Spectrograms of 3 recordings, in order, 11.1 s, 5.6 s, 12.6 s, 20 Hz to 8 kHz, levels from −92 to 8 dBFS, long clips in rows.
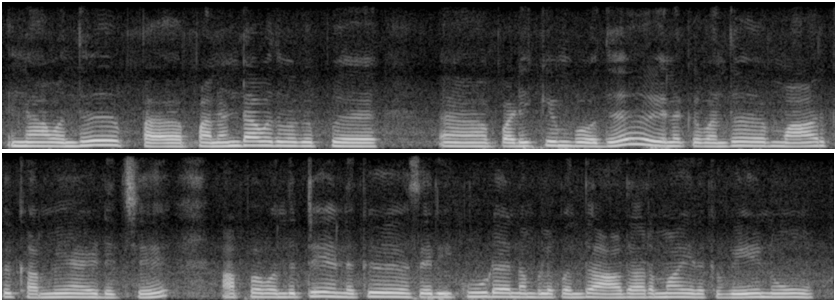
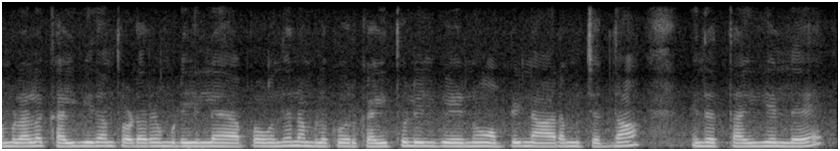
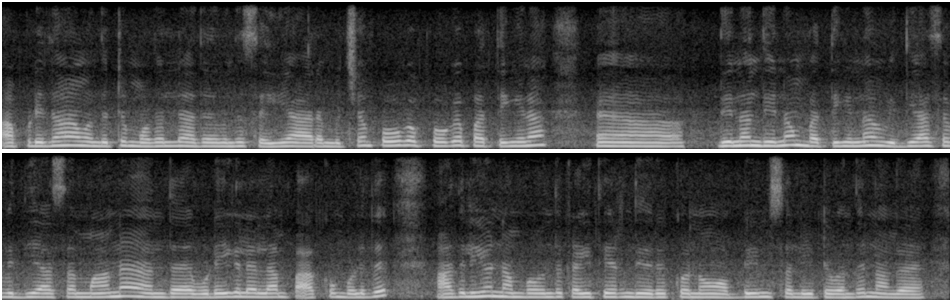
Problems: constant background noise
